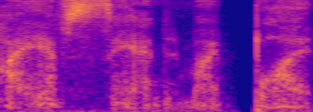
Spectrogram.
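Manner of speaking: put-on slow, drawn-out, hushed, close child whisper. Retelling a daughter pulling him close at the beach: imitating a child whispering. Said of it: "she pulls me down close".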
